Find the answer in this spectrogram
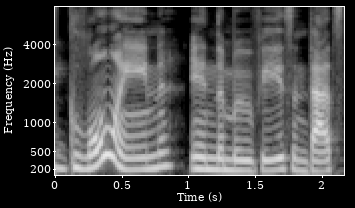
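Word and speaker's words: Glóin: They might say Gloin in the movies, and that's the pronunciation I'm going with.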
